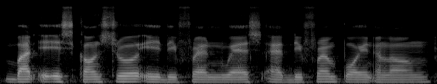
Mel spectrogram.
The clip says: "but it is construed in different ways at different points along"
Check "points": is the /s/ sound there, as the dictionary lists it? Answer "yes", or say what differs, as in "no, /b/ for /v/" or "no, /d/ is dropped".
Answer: no, /s/ is dropped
